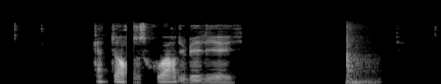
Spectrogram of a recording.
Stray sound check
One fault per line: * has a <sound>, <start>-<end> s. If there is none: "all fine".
* has a dropout, 1.3-1.3 s
* has a thud, 3.4-3.8 s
